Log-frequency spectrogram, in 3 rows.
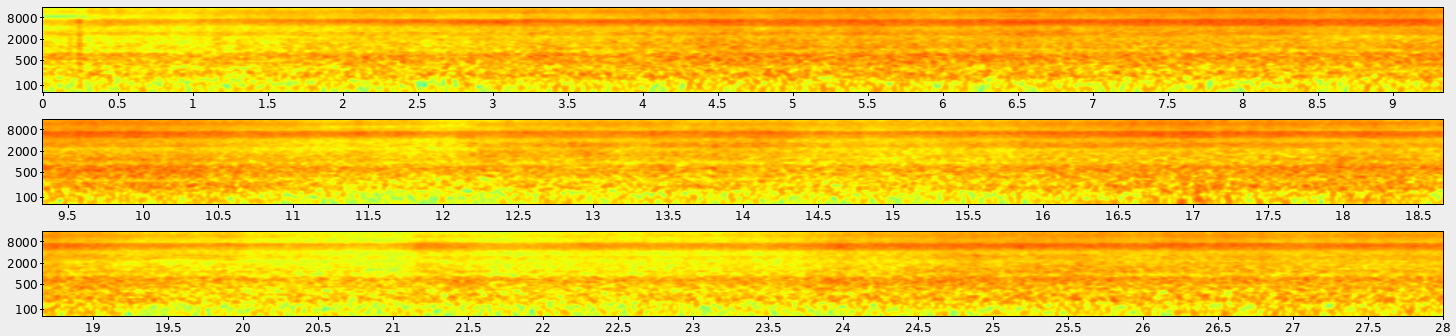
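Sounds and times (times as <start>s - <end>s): surf washing against rocks: 0.0s - 28.0s.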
